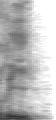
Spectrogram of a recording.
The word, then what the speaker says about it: riz: Regardez, d'abord, on a du riz. C'est du riz, D'accord? On ne prononce pas le Z final.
